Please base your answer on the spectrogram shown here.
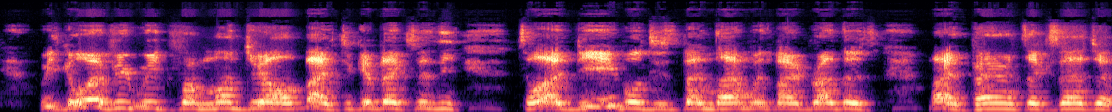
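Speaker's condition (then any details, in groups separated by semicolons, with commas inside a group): Brain injury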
